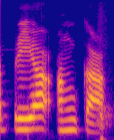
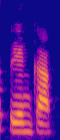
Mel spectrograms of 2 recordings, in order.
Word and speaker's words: प्रियंका: का अब देखिए बच्चों अगर हम लोग इस नाम में बाई के बाद में ए लगा देते अगर आप लोग इस शब्द का उच्चारण करते यहां पर ए लगाते तो ये हो जाता प्रिय अंका तो यंग का ये कोई भी नाम या आप लोगों को कोई यह शब्द सुनने में अच्छा लग रहा है प्रियंका नहीं तो यहां पर देखिए इसका सही उच्चारण क्या हो जाएगा प्रियंका अगर आप लोग कंफ्यूज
